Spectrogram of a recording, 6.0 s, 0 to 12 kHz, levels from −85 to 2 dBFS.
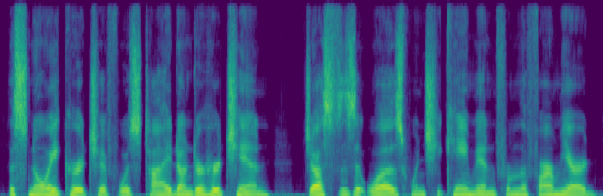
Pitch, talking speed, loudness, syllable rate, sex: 170 Hz, 200 wpm, -17 LUFS, 4.2 syllables/s, female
